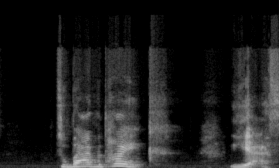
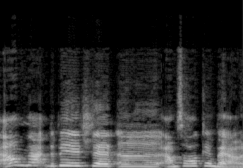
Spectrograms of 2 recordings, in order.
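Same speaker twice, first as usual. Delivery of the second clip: sassy grandma; 8 semitones higher than usual. Retold or imitated. Grandma telling Little Murder she means Clifford, high sassy retort. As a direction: snap it back with grandma sass. Grandma denying she's flirting.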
